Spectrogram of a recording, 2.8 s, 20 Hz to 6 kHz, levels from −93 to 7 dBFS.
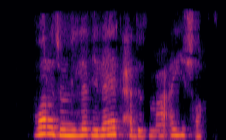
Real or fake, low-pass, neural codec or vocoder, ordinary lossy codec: real; 5.4 kHz; none; AAC, 24 kbps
